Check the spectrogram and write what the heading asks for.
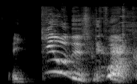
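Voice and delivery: high, hammed-up Russian brute; mock Drago boast; mock Russian accent. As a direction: bellow it like a cartoon Russian boxer. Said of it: "Dolph Lundgren be just be like".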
